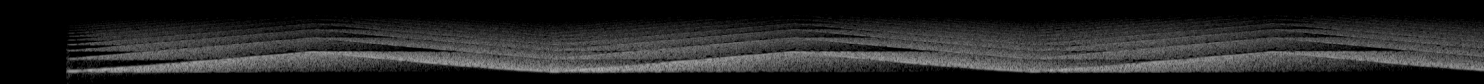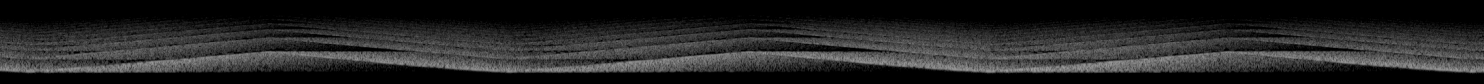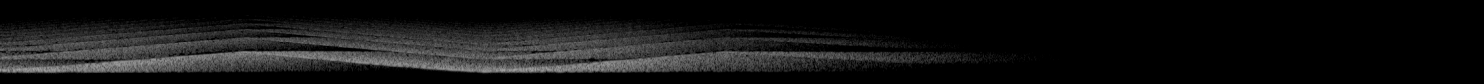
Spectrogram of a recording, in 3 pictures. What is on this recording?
Panning Alarm/Siren
This is not a recorded sound. Created on pro tools by me
Alarm, Alert, Emergency, Panning, Siren, War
